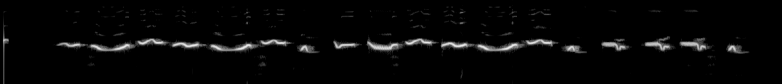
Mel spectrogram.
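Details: Creamy-bellied thrush (Turdus amaurochalinus) singing a steady run of short warbled, slurred notes, about three per second, rising and falling in a narrow mid-high band, with no other sounds.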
